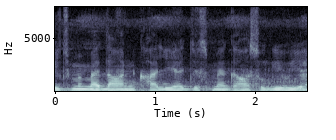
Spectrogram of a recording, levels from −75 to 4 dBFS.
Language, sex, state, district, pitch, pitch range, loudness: Hindi, male, Bihar, Samastipur, 115 Hz, 110-115 Hz, -14 LUFS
